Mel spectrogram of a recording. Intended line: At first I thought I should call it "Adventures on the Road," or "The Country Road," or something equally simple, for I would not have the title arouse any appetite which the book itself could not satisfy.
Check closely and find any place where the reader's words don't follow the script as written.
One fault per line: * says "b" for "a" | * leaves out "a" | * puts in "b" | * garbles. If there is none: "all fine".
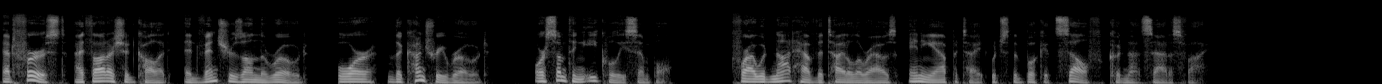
all fine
